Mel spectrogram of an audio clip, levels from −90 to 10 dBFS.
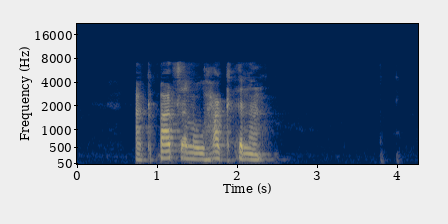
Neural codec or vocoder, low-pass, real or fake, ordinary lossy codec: codec, 44.1 kHz, 7.8 kbps, DAC; 7.2 kHz; fake; AAC, 32 kbps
